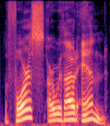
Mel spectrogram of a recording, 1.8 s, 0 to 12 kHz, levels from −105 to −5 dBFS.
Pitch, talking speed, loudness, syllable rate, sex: 160 Hz, 165 wpm, -15 LUFS, 5.0 syllables/s, male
